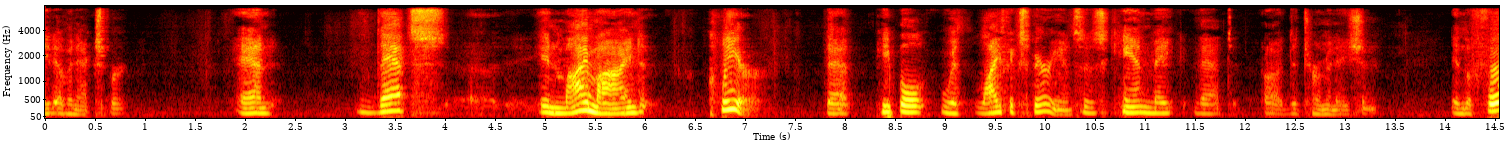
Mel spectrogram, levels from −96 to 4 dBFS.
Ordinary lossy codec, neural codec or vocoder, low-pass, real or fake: AAC, 48 kbps; vocoder, 44.1 kHz, 128 mel bands, Pupu-Vocoder; 7.2 kHz; fake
